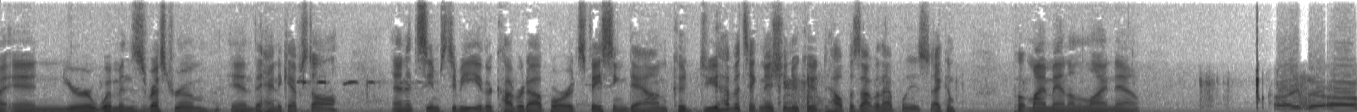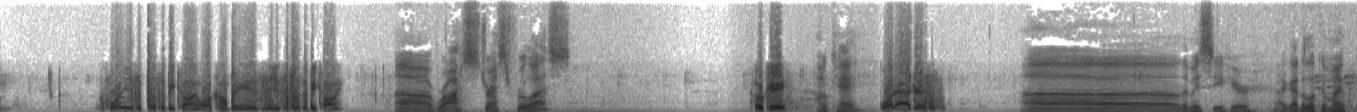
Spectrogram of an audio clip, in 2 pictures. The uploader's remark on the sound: Prank call. A hilarious call from corporate in which he gets a customer to walk off with a clerk’s name tag and phone.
